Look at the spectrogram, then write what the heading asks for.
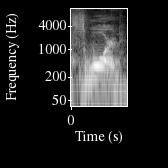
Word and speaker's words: sword: Okay, I'm gonna go with a sword. Okay, the W is silent.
